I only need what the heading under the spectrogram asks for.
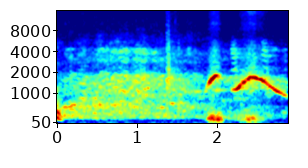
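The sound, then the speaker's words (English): A two-note catcall whistle from an audience member, a short rising chirp followed by a longer tone that climbs and swoops down, ringing out clearly over a faint murmur. “Oh, he whistles too well.”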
